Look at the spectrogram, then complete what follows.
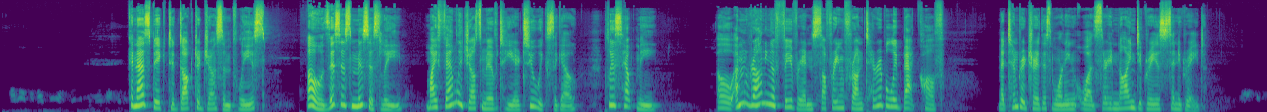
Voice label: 医学英语 对话部分 多角色 女; 医学英语-1-10章的对话部分多角色女

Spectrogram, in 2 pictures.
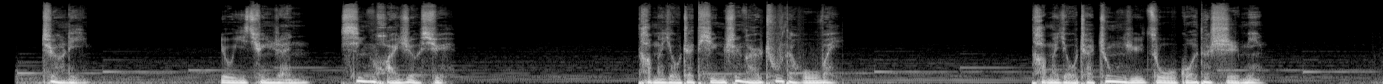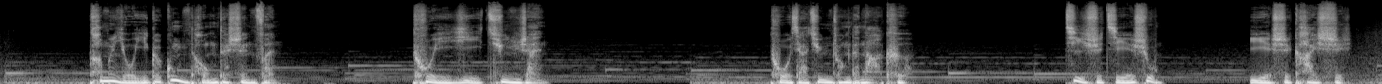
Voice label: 男 走心; 退役军人

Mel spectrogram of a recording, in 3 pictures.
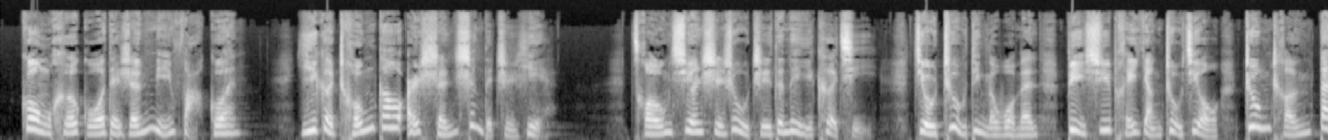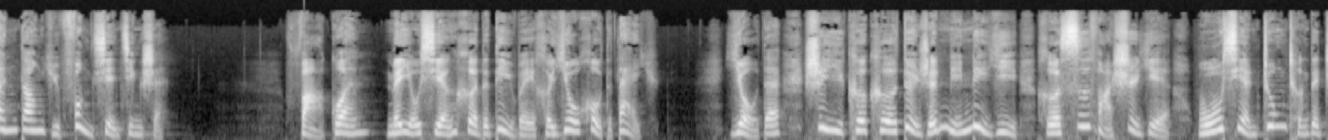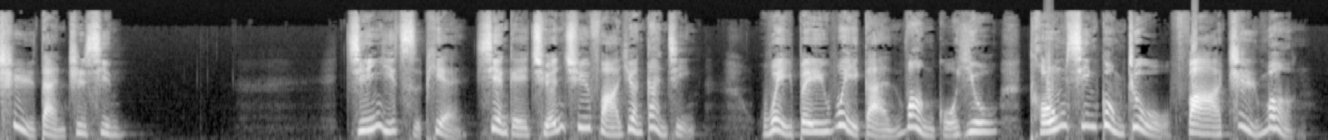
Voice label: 女-片尾致辞-致辞共勉; 法官法院干警

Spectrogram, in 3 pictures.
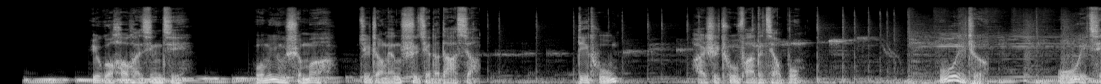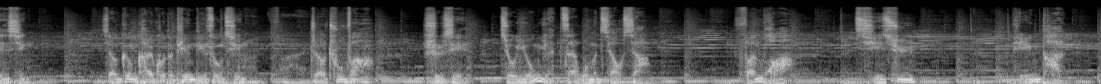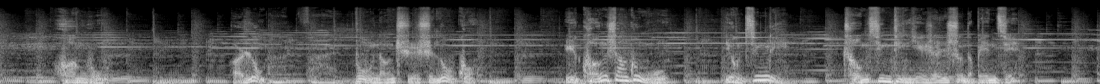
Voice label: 男 TVC; 奥迪Q7

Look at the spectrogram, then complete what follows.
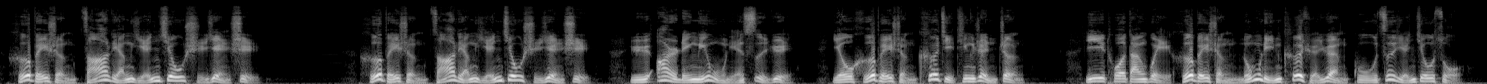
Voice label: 男, 解说专题; 杂粮研究实验室介绍

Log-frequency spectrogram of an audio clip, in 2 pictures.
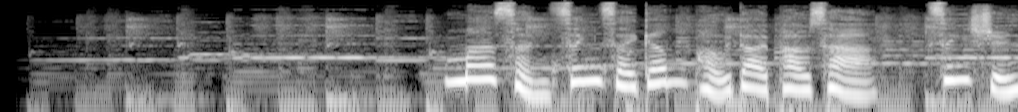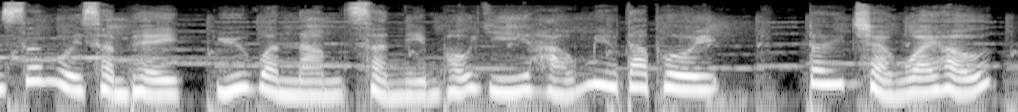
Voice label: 粤女 粤语彩铃; 精制柑普袋泡茶

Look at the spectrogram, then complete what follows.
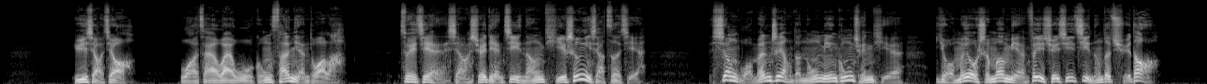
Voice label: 角色 农民工类脚本; 角色老李

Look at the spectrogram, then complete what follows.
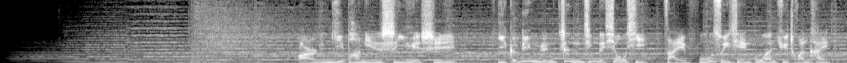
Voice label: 男 人物专题 派出所教导员

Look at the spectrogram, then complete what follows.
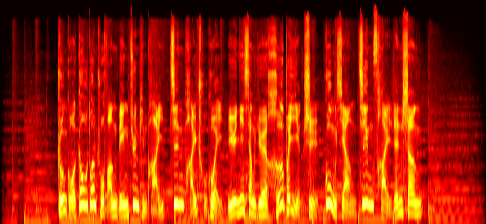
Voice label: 男 橱柜冠名; 河北卫视金牌橱柜

